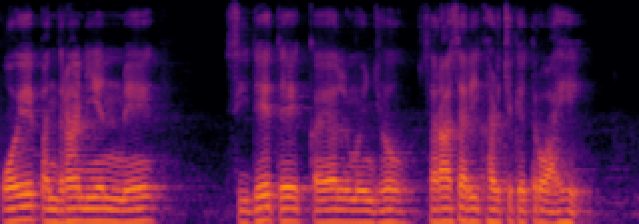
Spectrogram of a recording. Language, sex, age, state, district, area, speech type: Sindhi, male, 45-60, Maharashtra, Thane, urban, read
